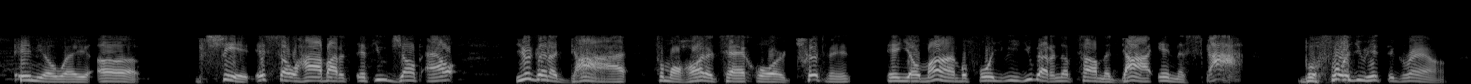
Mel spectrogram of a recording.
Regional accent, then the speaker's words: Midwest, United States; Like how I've told people before on here, I'm from the Midwest. Everybody knows I'm from the Midwest.

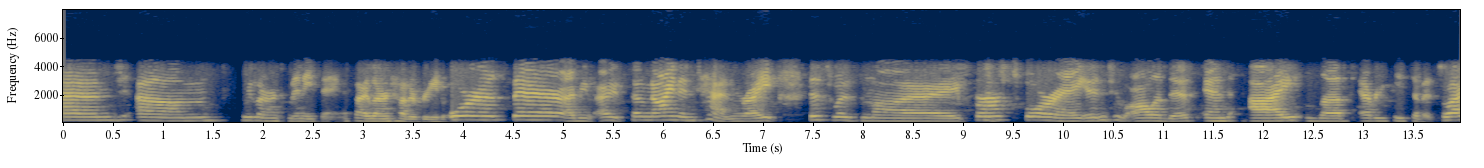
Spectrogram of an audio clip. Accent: Virginia Beach, Virginia, United States; So, I was raised in Virginia Beach, Virginia, right around the corner from the Edgar Cayce Institute.

